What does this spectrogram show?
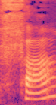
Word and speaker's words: phare: Alors, donc, nous allons pouvoir chercher peut-être des mots avec le son F qui s'écrit PH. Donc, comme je vous le disais tout à l'heure, nous avons un phare. Alors, phare, ça s'écrit avec un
